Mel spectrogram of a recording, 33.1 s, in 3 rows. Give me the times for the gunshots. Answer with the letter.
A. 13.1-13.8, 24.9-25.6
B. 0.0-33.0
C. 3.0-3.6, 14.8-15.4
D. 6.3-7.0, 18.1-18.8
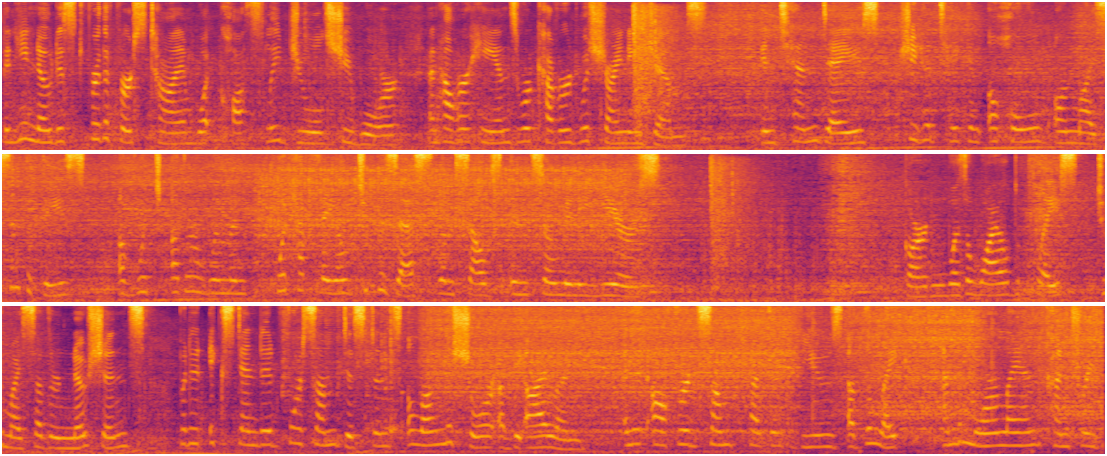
D.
